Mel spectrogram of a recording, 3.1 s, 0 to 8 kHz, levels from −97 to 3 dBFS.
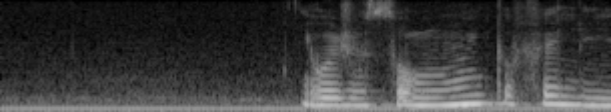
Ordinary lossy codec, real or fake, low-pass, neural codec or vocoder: none; real; none; none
